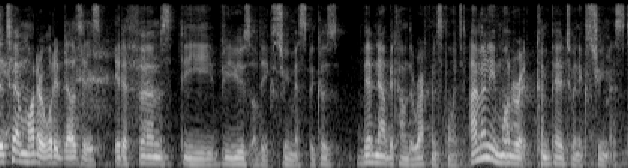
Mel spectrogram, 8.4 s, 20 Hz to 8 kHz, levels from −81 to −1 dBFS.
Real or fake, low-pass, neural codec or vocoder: fake; 7.2 kHz; codec, 16 kHz in and 24 kHz out, 2.2 kbps, FireRedTTS-2 codec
